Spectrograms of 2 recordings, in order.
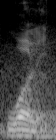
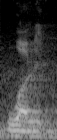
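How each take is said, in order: No difference in how they are said.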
